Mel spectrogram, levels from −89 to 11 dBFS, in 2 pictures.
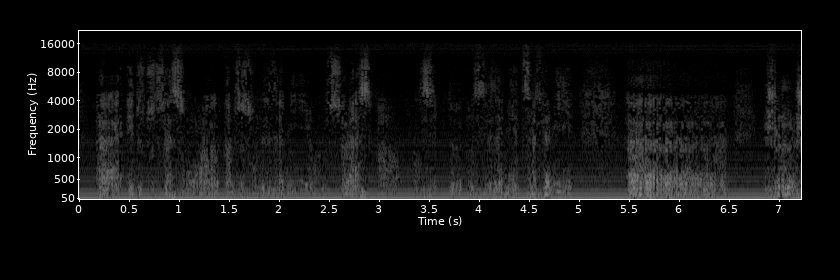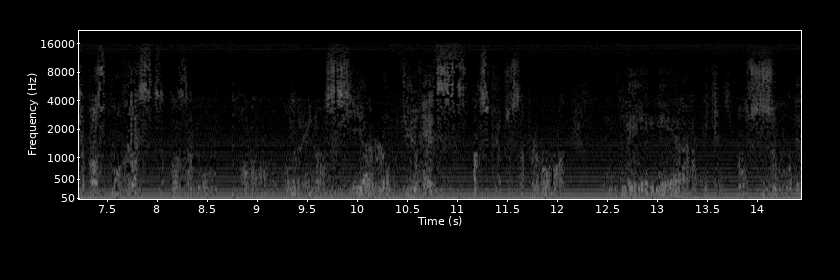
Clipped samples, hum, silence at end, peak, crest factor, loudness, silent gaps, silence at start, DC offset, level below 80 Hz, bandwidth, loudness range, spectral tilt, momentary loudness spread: under 0.1%; none; 0 s; -28 dBFS; 20 dB; -49 LUFS; none; 0 s; under 0.1%; -52 dBFS; 16.5 kHz; 3 LU; -4.5 dB/octave; 7 LU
